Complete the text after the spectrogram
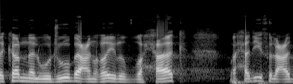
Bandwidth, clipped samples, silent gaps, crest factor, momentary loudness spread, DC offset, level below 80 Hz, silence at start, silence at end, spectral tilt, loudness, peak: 10.5 kHz; under 0.1%; none; 16 dB; 8 LU; under 0.1%; -50 dBFS; 0 s; 0 s; -6.5 dB/octave; -17 LUFS; 0 dBFS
